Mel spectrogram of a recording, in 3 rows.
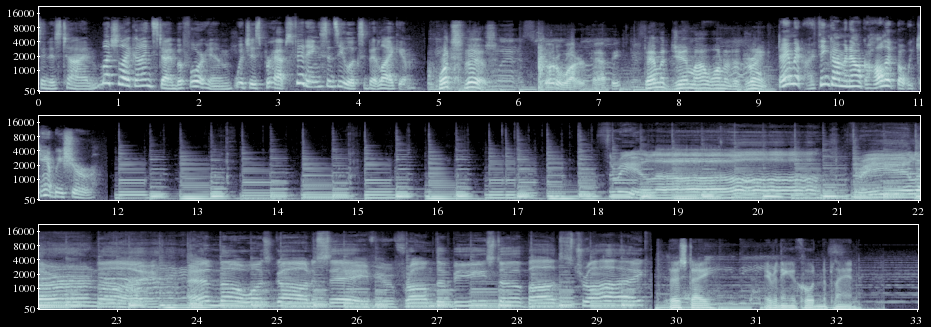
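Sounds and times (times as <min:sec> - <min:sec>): person singing: 0:04.9 - 0:09.2, 0:18.0 - 0:32.6
strummed acoustic guitar: 0:12.0 - 0:30.3.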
